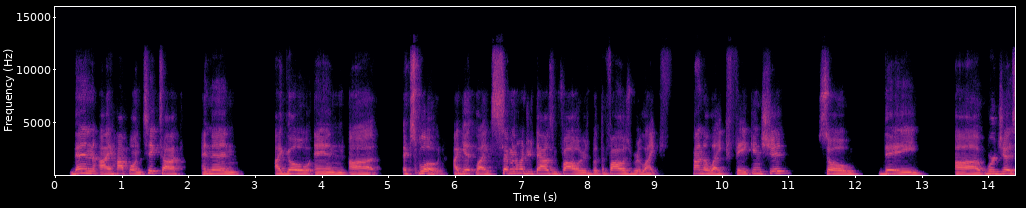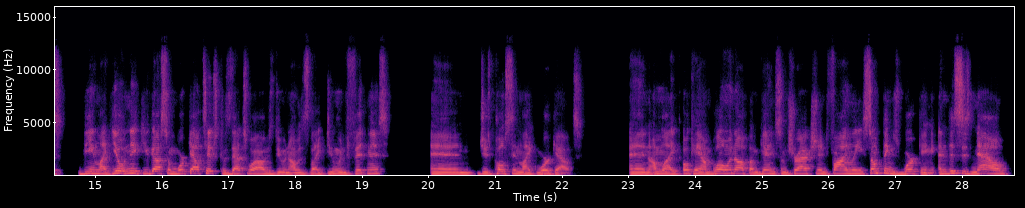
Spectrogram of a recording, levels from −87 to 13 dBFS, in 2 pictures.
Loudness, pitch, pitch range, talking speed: -26 LUFS, 165 Hz, 150-180 Hz, 155 wpm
